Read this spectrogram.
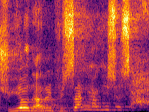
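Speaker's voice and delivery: play-acted, high, desperate, earnest pleading cry. Retelling how two blind men cried out to Jesus: imitating a desperate shout. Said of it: "막 소리를 지르면서".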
